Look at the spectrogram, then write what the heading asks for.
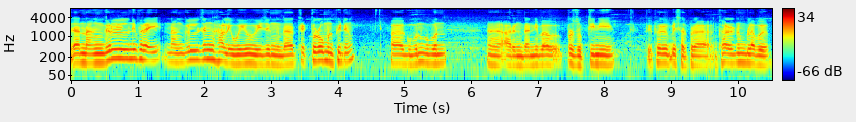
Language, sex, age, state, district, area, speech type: Bodo, male, 45-60, Assam, Baksa, urban, spontaneous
